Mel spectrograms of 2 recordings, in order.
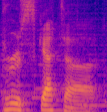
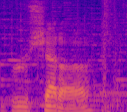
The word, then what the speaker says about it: bruschetta: Like, once you know that it's bruschetta instead of bruschetta, people will, if you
